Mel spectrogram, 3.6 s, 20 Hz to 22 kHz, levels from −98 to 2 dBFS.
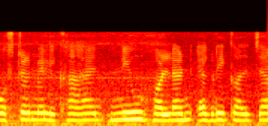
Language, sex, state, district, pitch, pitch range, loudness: Hindi, female, Odisha, Malkangiri, 210 Hz, 205-220 Hz, -14 LUFS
